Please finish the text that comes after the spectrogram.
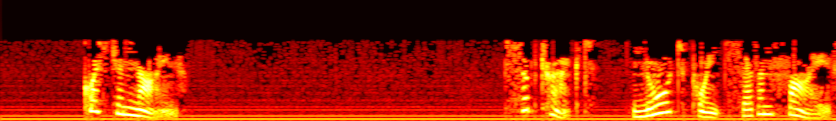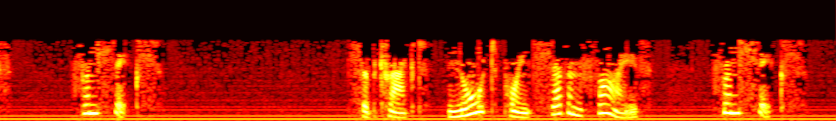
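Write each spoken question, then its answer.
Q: Subtract 0.75 from 6.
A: 5.25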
